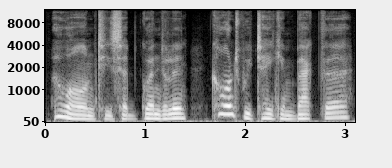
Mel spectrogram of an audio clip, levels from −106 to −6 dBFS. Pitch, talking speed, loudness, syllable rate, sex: 140 Hz, 195 wpm, -16 LUFS, 5.3 syllables/s, male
